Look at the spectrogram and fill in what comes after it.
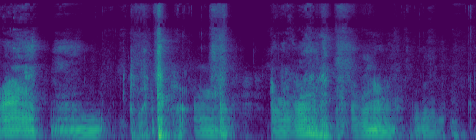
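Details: Two pet dogs indoors squabbling nose-to-nose in playful daily arguments, trading rough growling yaps in drawn-out bursts of about a second each, low and gravelly, with a few sharp clicks and snorts between them.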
